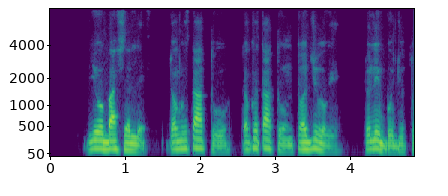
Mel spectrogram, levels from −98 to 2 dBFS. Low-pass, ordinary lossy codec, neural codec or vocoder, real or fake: none; none; none; real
